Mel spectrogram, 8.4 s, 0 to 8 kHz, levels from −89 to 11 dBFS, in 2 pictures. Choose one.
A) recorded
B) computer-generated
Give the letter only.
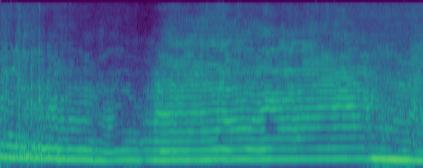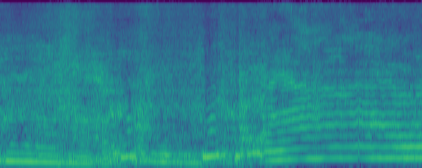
B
